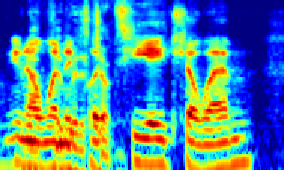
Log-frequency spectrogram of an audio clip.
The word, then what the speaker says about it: Thom: You know when they put T H O M. It's not that name. Tom. You don't like those Toms. It's Thom. It's not Tom. Look, get rid of the extra H.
